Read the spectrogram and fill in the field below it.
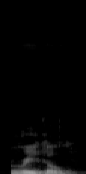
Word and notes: regal: British English

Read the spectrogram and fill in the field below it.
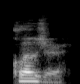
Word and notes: closure: American English

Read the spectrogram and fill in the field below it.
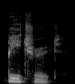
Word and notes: beetroot: Australian English

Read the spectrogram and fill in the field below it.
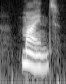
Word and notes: minds: American English

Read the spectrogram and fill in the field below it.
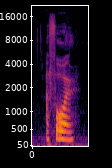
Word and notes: afore: American English

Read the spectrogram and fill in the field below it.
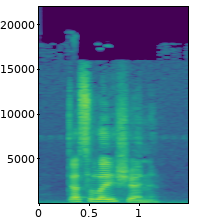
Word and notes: desolation: American English

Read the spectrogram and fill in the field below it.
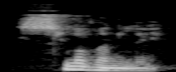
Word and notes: slovenly: British English

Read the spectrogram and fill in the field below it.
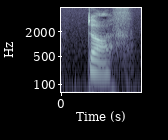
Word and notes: doth: American English

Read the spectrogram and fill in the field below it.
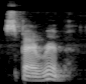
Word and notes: sparerib: British English

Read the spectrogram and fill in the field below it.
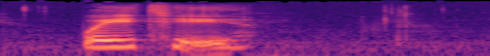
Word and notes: weighty: American English

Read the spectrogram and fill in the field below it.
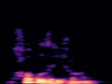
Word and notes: hobbledehoy: British English

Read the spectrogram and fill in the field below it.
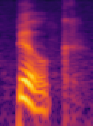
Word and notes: bilk: American English

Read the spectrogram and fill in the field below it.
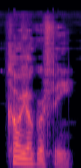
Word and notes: choreography: Australian English

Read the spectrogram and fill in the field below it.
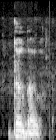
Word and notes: gobo: British English

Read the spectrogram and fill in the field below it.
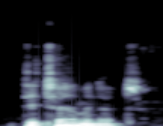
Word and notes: determinate: British English

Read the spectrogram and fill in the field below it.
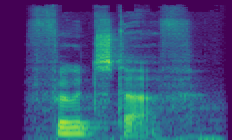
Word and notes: foodstuff: American English

